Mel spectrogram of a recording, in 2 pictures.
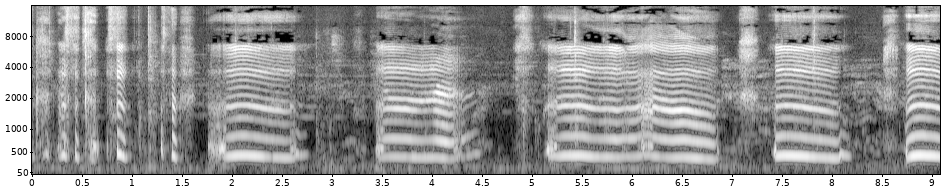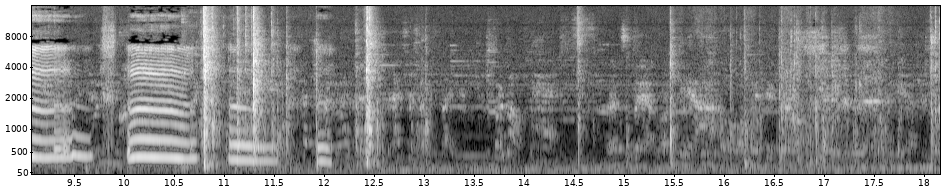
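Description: A baby crying in a run of about eight wails, each about a second long and dropping in pitch at its end. After about eleven seconds the crying stops, leaving only faint clicks.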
